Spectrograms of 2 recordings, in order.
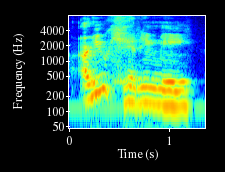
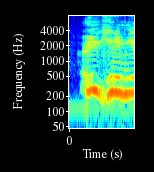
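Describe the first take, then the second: First: Said in the usual way. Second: Exasperated disbelief; incredulous outburst. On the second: Real, not acted. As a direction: throw it up high like you can't believe it. Incredulous rant, louder higher repeat.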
